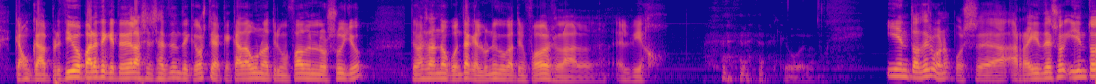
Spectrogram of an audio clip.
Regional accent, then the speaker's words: Castelldefels, Catalonia, Spain; Allí en mi pueblo, en un cine muy, muy cuco que hay, allí en Castelldefels, hay un pequeño cine.

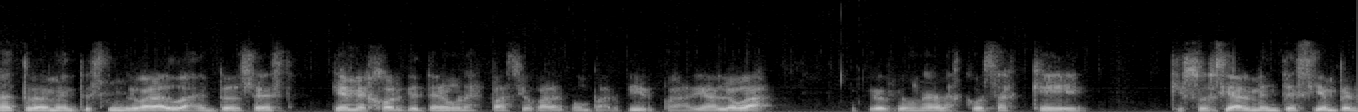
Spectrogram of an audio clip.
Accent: Argentina; born there; yo nací en Argentina, aunque no vivo mucho aquí.

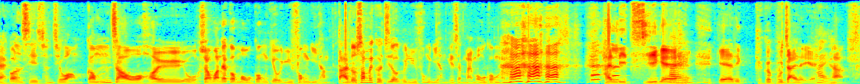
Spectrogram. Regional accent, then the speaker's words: China; 咁我哋覺得我哋都身為中國人

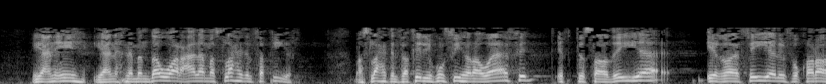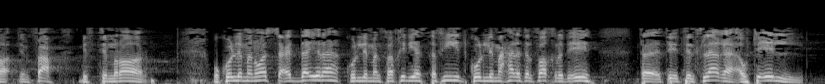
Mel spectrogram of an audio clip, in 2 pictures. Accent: Egypt; الذهب عندنا في مصر مثلا دلوقتي

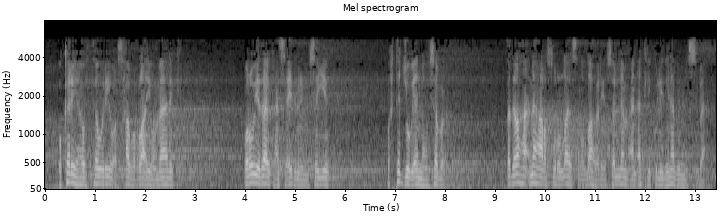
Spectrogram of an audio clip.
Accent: Al-Qassim, Saudi Arabia; في بعض القرى عندنا في القصيم تشتهر بوجود الضبع فيها ويأكلونها.

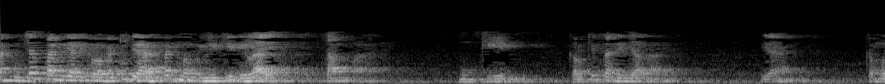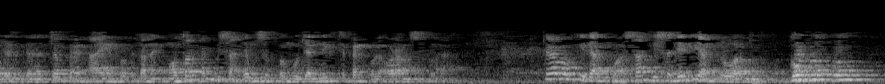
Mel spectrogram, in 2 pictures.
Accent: Sumatra, Indonesia; kami orang Sumatera kan enggak punya kiai, Pak.

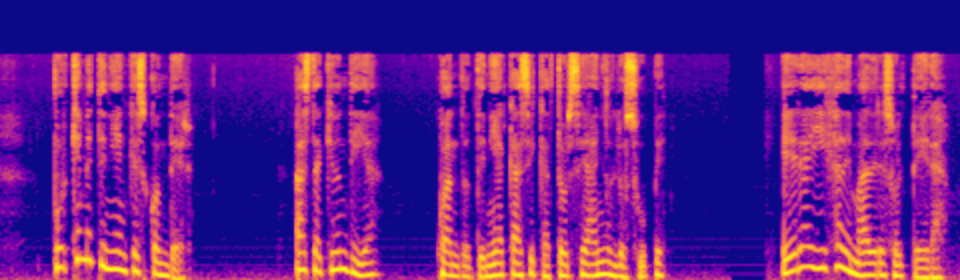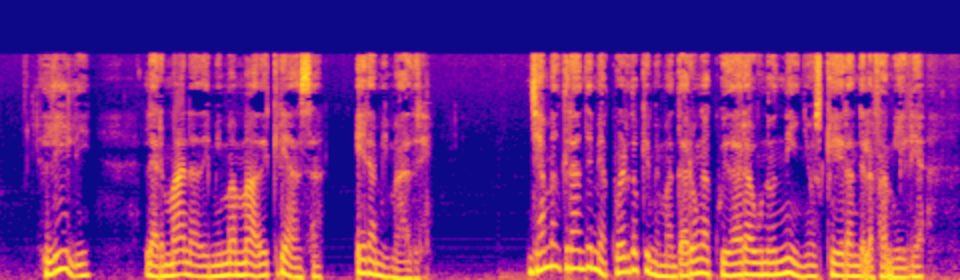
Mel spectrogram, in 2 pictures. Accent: San José, Costa Rica; born there; Nací en San José hace 57 años.

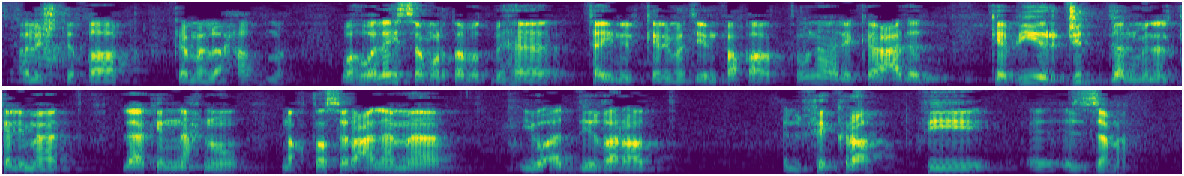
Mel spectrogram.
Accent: Palestine; عندنا في فلسطين له ثلاث شعب، وفي لبنان وفي مصر له شعبتان

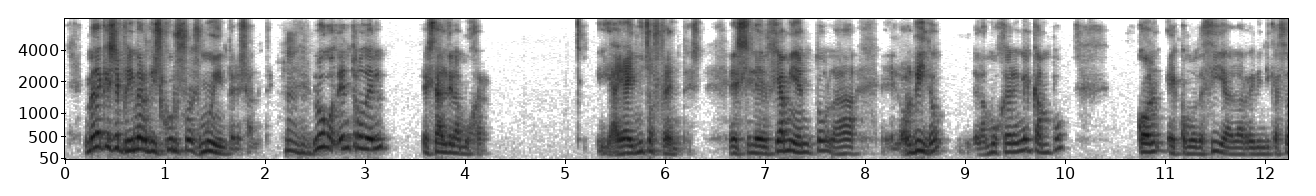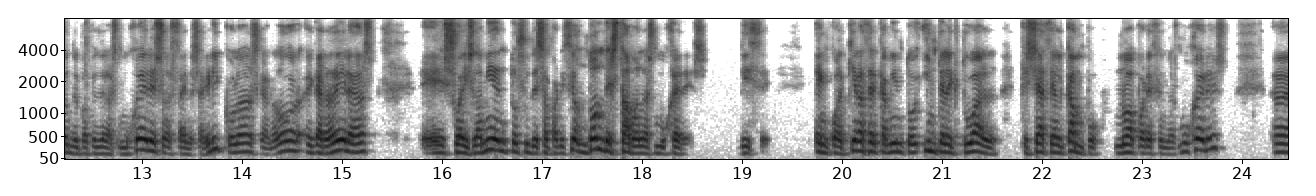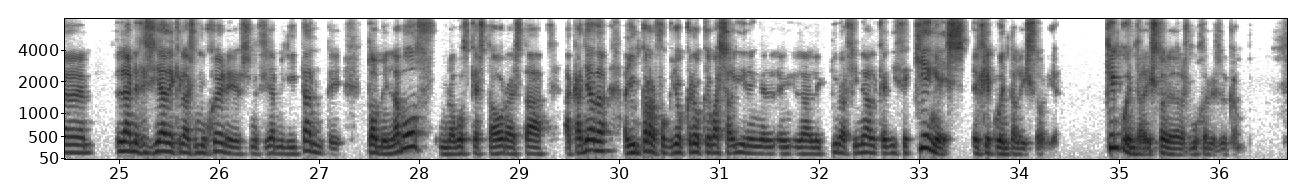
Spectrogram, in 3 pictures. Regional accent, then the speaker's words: Spain; cómo somos los españoles a la hora de establecer dicotomías

